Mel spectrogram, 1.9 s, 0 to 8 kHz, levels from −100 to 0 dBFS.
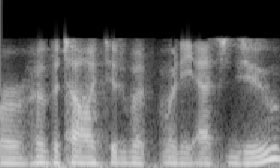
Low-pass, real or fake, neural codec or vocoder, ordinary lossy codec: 7.2 kHz; fake; codec, 24 kHz, 0.9 kbps, WavTokenizer, large speech release; AAC, 16 kbps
